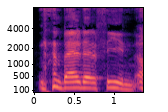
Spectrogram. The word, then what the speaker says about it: Belle Delphine: Machst du jetzt so, äh, wie heißt die, wie heißt die Belle Daphne? Sowas in etwa? – Belle Delphine.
